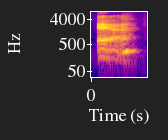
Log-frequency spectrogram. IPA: ε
